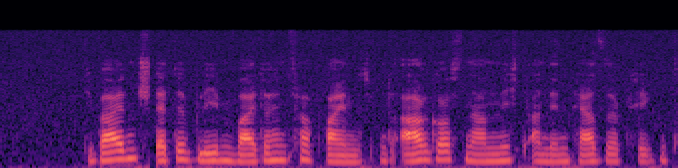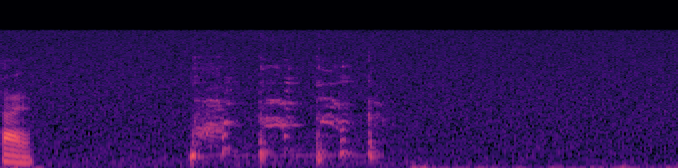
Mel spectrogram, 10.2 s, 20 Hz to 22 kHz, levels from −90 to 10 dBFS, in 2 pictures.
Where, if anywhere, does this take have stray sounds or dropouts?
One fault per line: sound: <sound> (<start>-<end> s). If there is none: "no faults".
sound: dropout (1.1-1.2 s)
sound: cough (6.5-8.0 s)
